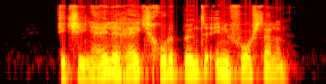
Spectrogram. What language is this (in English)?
Dutch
